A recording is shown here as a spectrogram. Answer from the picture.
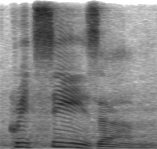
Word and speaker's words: criticism: Criticism. Entre o S e o M vai ter um som de A, né, um som de vogal aqui.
